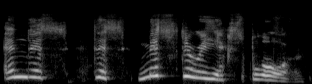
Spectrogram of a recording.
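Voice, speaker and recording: A woman playing a haunted, anxious narrator of a gothic poem, halting and theatrically emphatic in a staged reading. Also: high voice, big pitch swings, a little mellow, exaggerated voice. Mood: anxious, fearful.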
